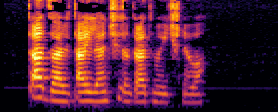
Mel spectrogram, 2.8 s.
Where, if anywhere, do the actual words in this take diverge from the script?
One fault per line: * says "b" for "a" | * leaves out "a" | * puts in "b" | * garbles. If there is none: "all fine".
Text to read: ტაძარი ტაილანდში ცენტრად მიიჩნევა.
all fine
